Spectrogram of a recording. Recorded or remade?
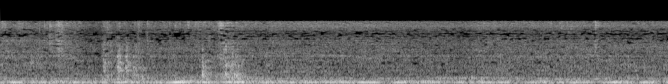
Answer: remade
